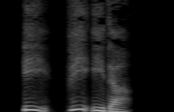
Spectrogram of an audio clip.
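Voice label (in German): "ida", German; I wie Ida; buchstabierung alt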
